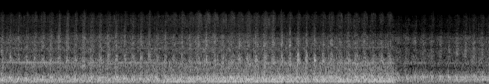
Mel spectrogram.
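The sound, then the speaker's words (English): A jet helicopter hovers directly over a stage with a loud, steady turbine roar, rapid rotor chopping and a low droning hum while a net is lowered and picks up five performers, then the sound shifts and eases slightly as it flies off in the last second. “In seconds, the net drops over the stage, picks up all five …, and the helicopter flies off.”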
